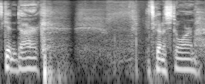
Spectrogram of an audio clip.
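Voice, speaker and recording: Breathing somewhat audibly, a man speaks at a moderate pace and medium pitch. His intonation is monotone and flat. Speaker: hunting show host. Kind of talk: hunting video narration. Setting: outdoors. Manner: whispering.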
